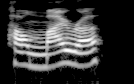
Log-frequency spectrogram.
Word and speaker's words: Palmyra: Palmyra.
